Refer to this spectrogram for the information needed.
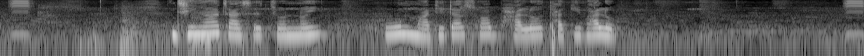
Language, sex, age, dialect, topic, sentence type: Bengali, female, 18-24, Rajbangshi, agriculture, question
